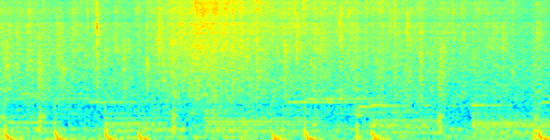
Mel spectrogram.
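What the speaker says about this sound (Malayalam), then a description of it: "ഈ സവാള നമുക്ക് നല്ല ഗോൾഡൻ ബ്രൗൺ ആവണ വരെ ഒന്ന് ഫ്രൈ ചെയ്തെടുക്കാം" Steady, dense sizzling of thinly sliced onions frying in hot coconut oil, with continuous crackle and occasional stirring scrapes, close and fairly loud with no talking.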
